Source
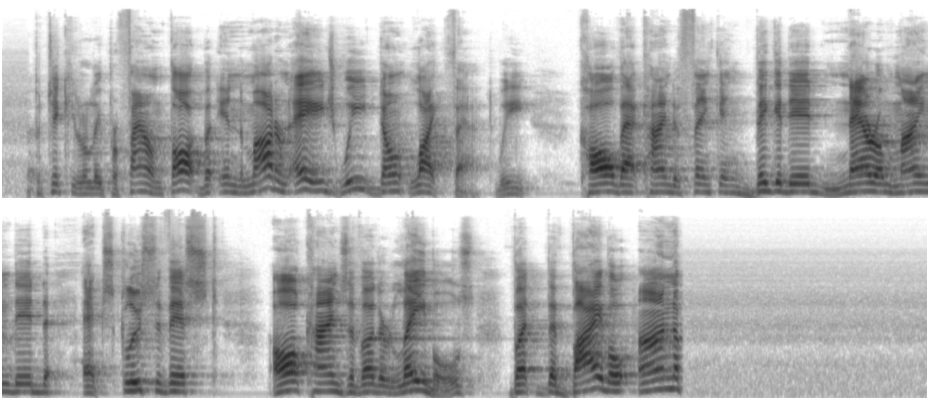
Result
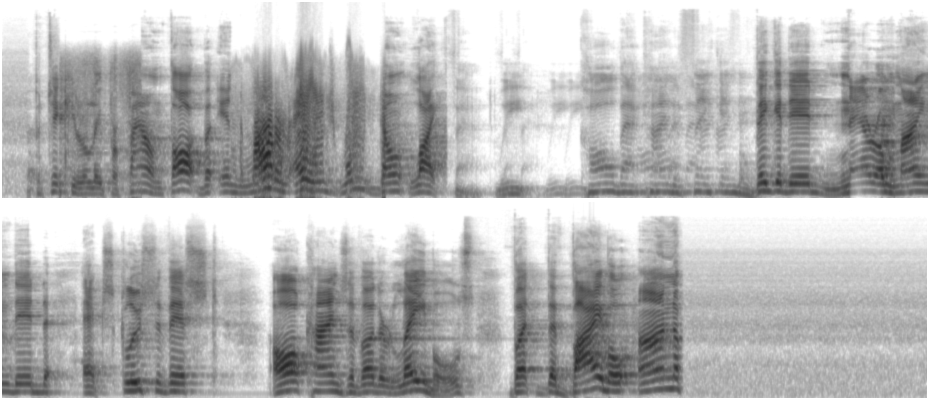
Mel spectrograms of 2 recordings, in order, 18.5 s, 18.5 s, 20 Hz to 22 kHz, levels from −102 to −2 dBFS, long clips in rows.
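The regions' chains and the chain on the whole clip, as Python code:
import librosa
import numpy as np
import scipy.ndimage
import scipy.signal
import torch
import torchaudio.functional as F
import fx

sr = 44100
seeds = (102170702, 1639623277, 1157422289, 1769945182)

y = fx.chain(x, sr, fx.cvsd(bps=32000),
    fx.high_shelf(hz=3200.0, db=11.5),
    fx.band_squash(depth_pct=100), at=(0.57, 1.39))
y = fx.chain(y, sr, fx.lowpass(hz=2600.0, slope=12),
    fx.dynamic_eq(hz=990.0, q=0.86, threshold_db=-31.0, ratio=4.0, max_db=5),
    fx.doppler_dist(depth_ms=0.9), at=(2.28, 3.83))
y = fx.chain(y, sr, fx.curve_eq(hz=(200.0, 420.0, 860.0, 3700.0), db=(0, -25, -28, -15)),
    fx.echo_multitap(ms=(43, 476, 647), db=(-8.5, -13.0, -13.0)), at=(4.44, 7.37))
y = fx.chain(y, sr, fx.peak_eq(hz=3300.0, db=9.0, octaves=1.7),
    fx.over_compress(threshold_db=-24.0, ratio=-1.0),
    fx.notch_comb(f0_hz=1300.0), at=(8.39, 8.92))
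y = fx.chain(y, sr, fx.lowpass(hz=7000.0, slope=12),
    fx.high_shelf(hz=5200.0, db=-6.5), at=(9.52, 13.88))
y = fx.chain(y, sr, fx.lowpass(hz=9500.0, slope=12),
    fx.transient(attack_db=1, sustain_db=5), at=(14.93, 15.66))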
